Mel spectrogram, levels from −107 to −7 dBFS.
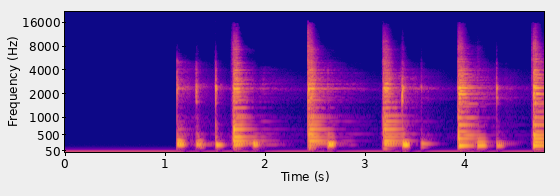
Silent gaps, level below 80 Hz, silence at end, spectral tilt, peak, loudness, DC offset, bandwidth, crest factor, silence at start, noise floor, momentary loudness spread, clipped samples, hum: none; -76 dBFS; 0 s; -4.5 dB/octave; -6 dBFS; -29 LUFS; under 0.1%; 14.5 kHz; 24 dB; 1.1 s; under -90 dBFS; 13 LU; under 0.1%; none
